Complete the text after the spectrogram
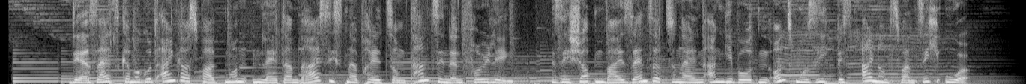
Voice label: radio commercial kurzspot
